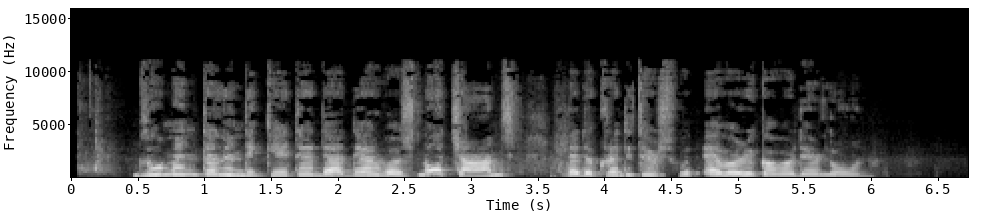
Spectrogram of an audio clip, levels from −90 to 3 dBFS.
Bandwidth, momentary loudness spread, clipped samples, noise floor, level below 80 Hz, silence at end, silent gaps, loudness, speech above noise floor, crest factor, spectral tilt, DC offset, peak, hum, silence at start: 11 kHz; 11 LU; under 0.1%; -64 dBFS; -70 dBFS; 0.8 s; none; -16 LUFS; 48 dB; 16 dB; -4 dB/octave; under 0.1%; 0 dBFS; none; 0.15 s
